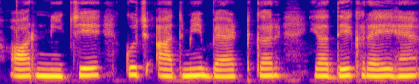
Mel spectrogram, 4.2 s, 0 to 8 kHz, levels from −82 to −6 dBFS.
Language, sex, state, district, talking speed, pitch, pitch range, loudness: Hindi, female, Jharkhand, Deoghar, 145 wpm, 205 Hz, 200-215 Hz, -15 LUFS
